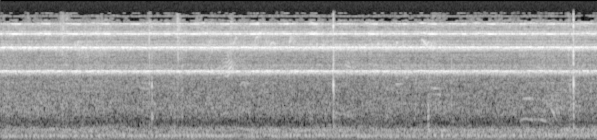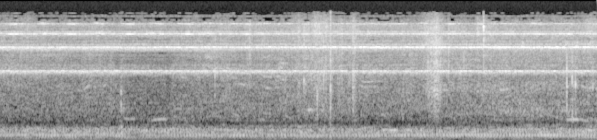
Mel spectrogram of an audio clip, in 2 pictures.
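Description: Steady outdoor background: a constant high-pitched whine over a low rumble, with a few faint clicks.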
